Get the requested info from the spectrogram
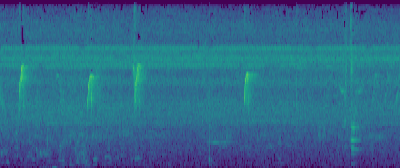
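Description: Quiet outdoor ambience: a bird gives a short, high chirp every second or two, over a faint steady high whine.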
